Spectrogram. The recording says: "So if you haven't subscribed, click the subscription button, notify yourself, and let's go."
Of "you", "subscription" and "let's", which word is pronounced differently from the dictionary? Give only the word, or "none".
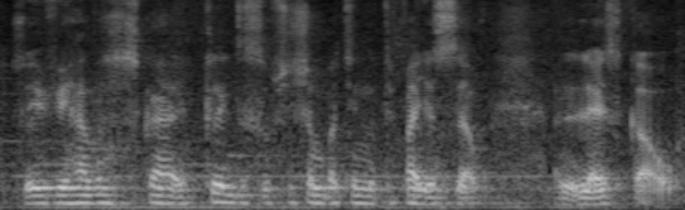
subscription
